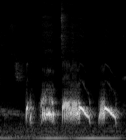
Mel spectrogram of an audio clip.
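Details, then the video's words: Close spotted dove coos used as a lure for other doves: a quick note followed by three loud, hoarse coos, the final ones gliding downward, over a low steady hum. "suara pancingan DERKUKU paling di sukai derkuku lain"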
